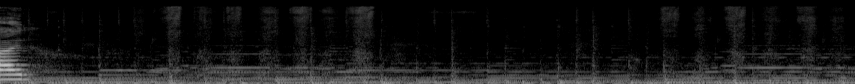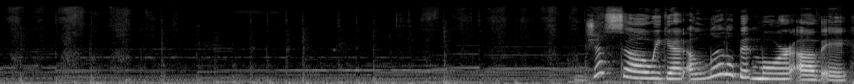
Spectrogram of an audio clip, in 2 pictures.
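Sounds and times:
background music with held notes: 0.0 - 17.0
paintbrush rubbing on canvas: 1.0 - 14.8.

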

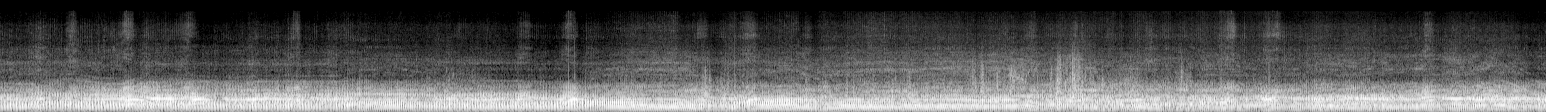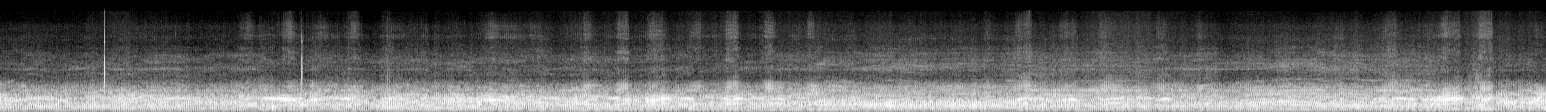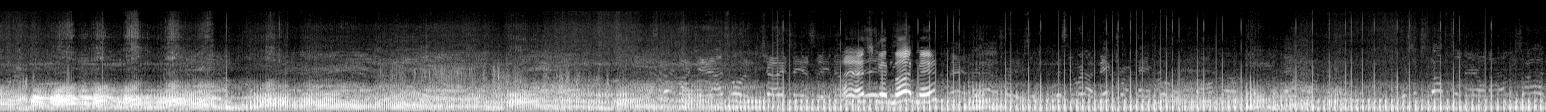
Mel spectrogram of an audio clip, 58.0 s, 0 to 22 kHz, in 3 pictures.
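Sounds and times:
atv engine revving: 0.0 - 57.9.

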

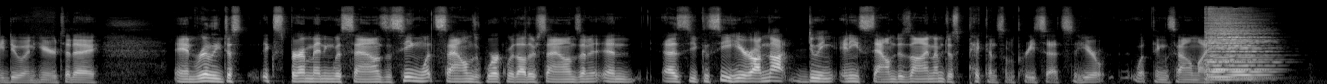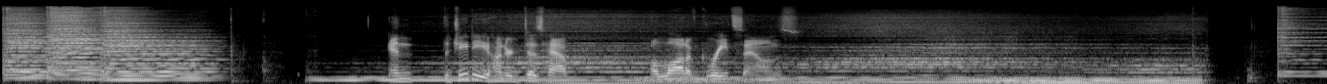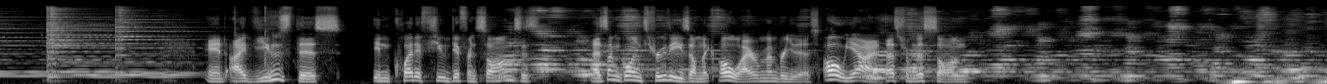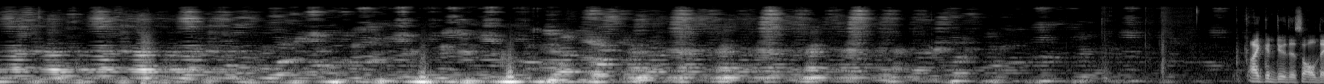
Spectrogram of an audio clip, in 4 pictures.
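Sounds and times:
synthesizer chord with deep bass: 16.4 - 25.4, 38.6 - 51.8.

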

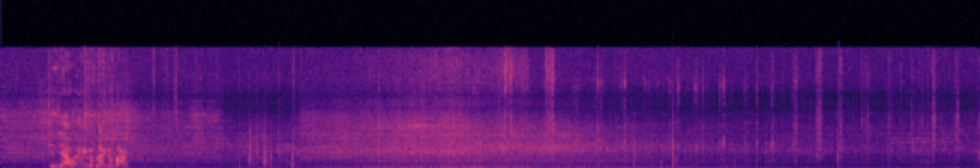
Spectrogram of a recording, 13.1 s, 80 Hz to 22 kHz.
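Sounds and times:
passing vehicle engine hum: 1.4 - 13.0.

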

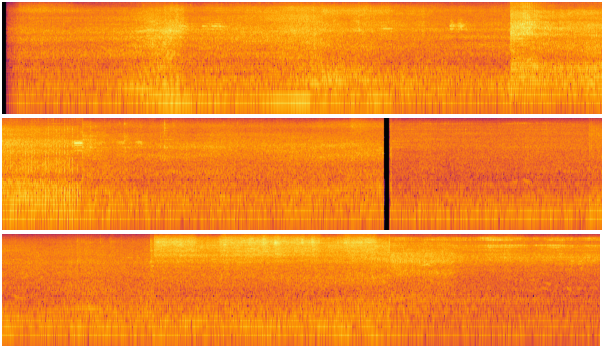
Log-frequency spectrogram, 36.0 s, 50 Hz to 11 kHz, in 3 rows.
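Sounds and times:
roadway hum: 0.1 - 35.9
vehicles passing: 0.1 - 35.9.

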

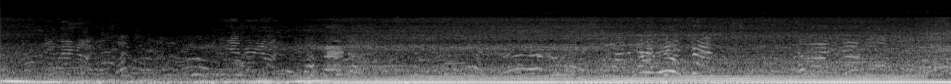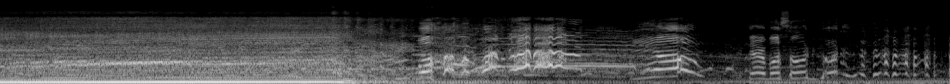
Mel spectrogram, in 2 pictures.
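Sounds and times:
faint crowd voices: 0.0 - 18.1
car engine at high revs: 2.0 - 14.5.

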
